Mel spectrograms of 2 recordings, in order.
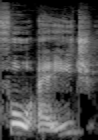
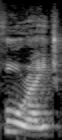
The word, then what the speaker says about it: forage: have a go not for age you said four age good but it's you pronounce it forage forage this one hmm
